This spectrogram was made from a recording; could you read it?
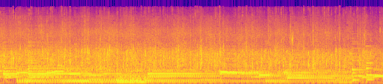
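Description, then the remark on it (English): An audience gives a hand clap of praise to God, clapping steadily and loudly for nearly six seconds, a dense, continuous wash of hand claps over sustained low instrumental chords that shift partway through. “Come on and give him a hand clap of praise in this house today.”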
